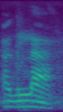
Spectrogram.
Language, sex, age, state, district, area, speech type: Hindi, female, 60+, Uttar Pradesh, Mau, urban, read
